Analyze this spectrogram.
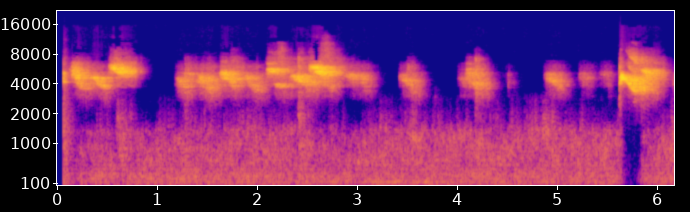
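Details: Male white-eye (mata puteh) in open singing on 31 December 2021, pushed toward form: short bursts of high, thin twittering phrases separated by pauses, the final burst louder, over a low steady background hum.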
